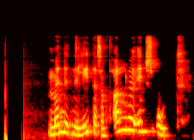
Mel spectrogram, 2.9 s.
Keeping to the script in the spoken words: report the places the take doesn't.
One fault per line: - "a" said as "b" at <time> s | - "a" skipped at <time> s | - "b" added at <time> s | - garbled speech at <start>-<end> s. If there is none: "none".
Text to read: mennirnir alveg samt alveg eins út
- "alveg" said as "líta" at 1.3 s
